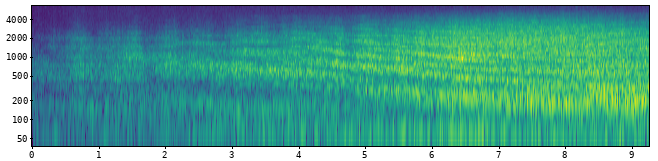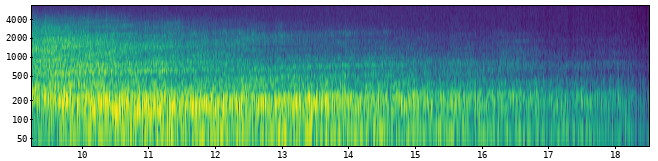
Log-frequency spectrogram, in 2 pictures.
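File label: JET TAKEOFF; EFFECTS; PLANES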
